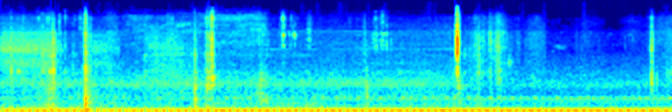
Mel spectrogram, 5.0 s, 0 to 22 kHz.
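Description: A 1993 Cadillac Allante engine idles steadily nearby with a smooth, even rumble, joined by a few light clicks and rattles.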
